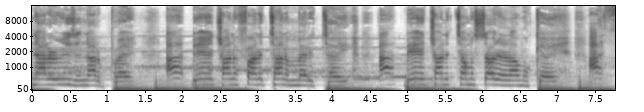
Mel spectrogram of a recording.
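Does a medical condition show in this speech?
No.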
